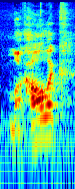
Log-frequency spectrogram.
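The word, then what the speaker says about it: Michalek: For those of you who are unaware, Connor, is it Mahalik?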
